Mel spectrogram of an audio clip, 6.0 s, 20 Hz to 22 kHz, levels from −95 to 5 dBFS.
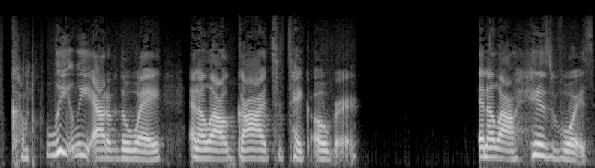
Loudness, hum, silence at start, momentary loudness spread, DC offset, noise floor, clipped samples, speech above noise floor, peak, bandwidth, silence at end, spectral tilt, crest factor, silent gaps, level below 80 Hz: -17 LUFS; none; 0.1 s; 10 LU; under 0.1%; -83 dBFS; under 0.1%; 66 dB; -4 dBFS; 12.5 kHz; 0.1 s; -6 dB/octave; 14 dB; none; -60 dBFS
